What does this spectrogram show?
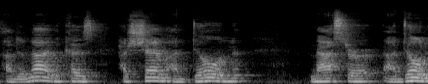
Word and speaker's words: Adonai: the ineffable name this this tetraat pronounced as Adonai because Hashem Adon Master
